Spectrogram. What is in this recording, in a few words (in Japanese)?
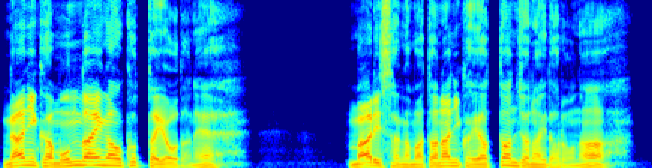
エラー, PCシステムボイス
